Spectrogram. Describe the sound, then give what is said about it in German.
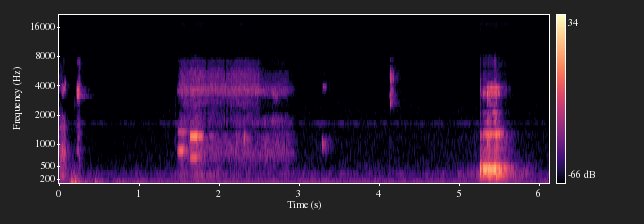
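Telephone dialing tones, a sound effect for a call to Kai Pflaume, play as a short burst of electronic beeps, followed by a pause with faint clicks and a final louder tonal blip; no one answers or speaks. “Mal gucken, ob er dran geht.”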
